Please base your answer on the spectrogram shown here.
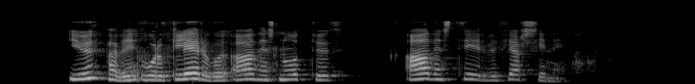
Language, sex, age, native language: Icelandic, female, 40-49, Icelandic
